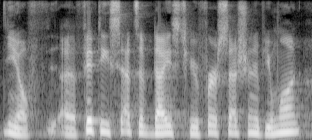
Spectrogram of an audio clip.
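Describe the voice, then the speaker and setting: A man's voice: a little high, fast talker, darkish tone. A man co-hosting a casual gaming podcast, talking in a blunt, laid-back way. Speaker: podcast co-host.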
